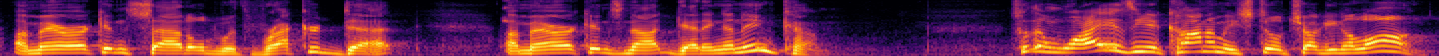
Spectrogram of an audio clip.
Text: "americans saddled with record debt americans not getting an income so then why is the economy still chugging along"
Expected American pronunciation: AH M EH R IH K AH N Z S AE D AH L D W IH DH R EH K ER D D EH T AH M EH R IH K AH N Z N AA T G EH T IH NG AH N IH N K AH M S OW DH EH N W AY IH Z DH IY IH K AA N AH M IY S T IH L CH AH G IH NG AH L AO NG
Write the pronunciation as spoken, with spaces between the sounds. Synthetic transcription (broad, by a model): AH M EH R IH K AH N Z S AE D L D W IH DH R EH K ER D D EH T AH M EH R IH K AH N Z N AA T G EH T IH NG AH N IH N K AH M S OW DH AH N W AY IH Z DH IY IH K AA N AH M IY S T IH L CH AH G IH NG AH L AO NG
